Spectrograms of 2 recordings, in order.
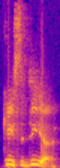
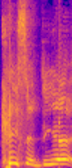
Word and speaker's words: quesadilla: My Spanish teacher, the very first day of class, was so adamant that the double L does not pronounce that sound because you don't call it quesadilla, do you?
